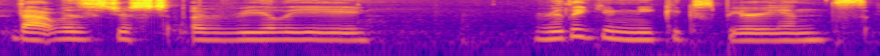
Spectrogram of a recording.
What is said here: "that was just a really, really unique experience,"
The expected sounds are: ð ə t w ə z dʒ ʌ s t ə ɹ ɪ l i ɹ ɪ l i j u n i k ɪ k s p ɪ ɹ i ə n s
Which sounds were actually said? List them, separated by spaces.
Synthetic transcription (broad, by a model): ð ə t w ə z dʒ ʌ s t ə ɹ ɪ l i ɹ ɪ l i j u n i k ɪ k s p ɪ ɹ i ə n s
